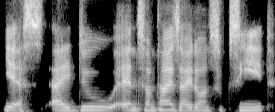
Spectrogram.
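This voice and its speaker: A woman's voice: medium pitch, steady tone, no room sound. Woman guest rambling thru her story, lots of restarts, dry close sound. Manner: halting, many restarts, curious and chatty. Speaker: podcast guest. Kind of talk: casual interview chat.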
